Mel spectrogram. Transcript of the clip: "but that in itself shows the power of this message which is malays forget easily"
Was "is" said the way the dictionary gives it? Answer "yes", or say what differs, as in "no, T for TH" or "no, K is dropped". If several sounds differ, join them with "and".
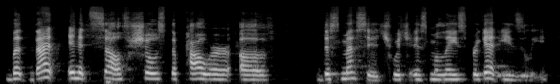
yes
